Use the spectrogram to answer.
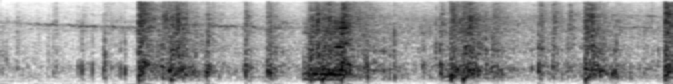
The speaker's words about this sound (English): I got some doves flying overhead, gonna drop some snap pops on the roof. Everybody, commence firing.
